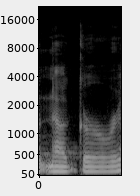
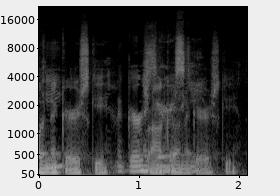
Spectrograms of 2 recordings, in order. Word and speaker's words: Nagurski: know don't know oh no i can't even pronounce it bronco nugger oh nagurski there you go you guys that that doesn't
